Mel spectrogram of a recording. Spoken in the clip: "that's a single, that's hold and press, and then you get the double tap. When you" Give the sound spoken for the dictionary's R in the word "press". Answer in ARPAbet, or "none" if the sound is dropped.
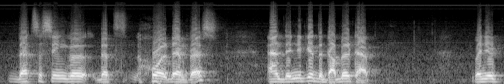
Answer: none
